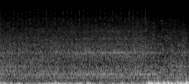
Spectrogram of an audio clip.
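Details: 2007 Jeep Compass Sport, four-cylinder with CVT, about 229,555 miles: low, steady idle hum with an even beat and a brief louder surge near the end; engine sounds smooth.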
